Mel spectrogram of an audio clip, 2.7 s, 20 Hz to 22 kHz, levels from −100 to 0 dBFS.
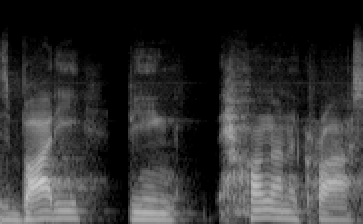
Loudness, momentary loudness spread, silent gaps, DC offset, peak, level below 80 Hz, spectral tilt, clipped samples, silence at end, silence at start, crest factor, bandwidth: -33 LUFS; 16 LU; none; under 0.1%; -14 dBFS; -74 dBFS; -6 dB/octave; under 0.1%; 0 s; 0 s; 20 dB; 10.5 kHz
